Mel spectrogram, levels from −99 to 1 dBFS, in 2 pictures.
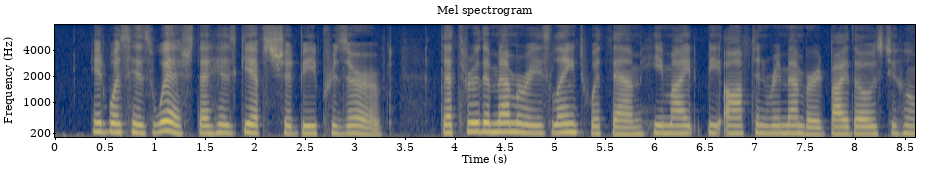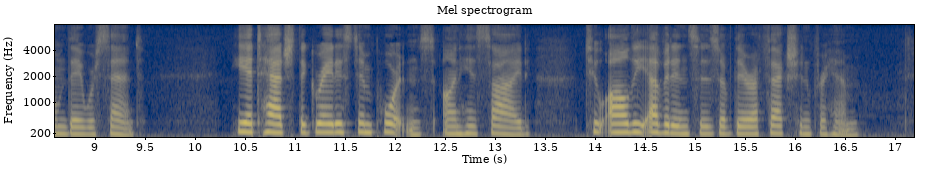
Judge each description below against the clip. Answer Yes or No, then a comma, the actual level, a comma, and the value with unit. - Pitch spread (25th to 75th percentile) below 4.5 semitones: Yes, average, 2.8 semitones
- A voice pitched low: No, high, 200 Hz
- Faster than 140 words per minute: Yes, average, 160 wpm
